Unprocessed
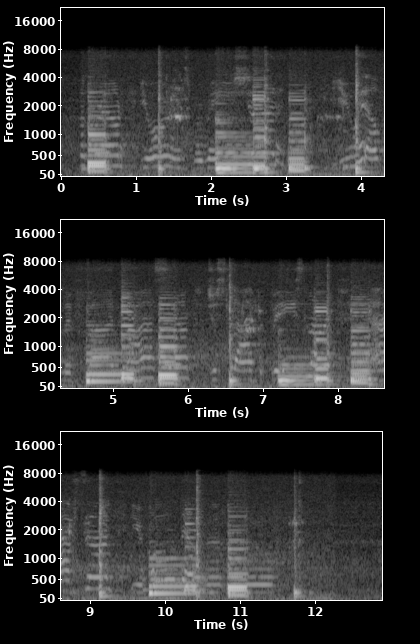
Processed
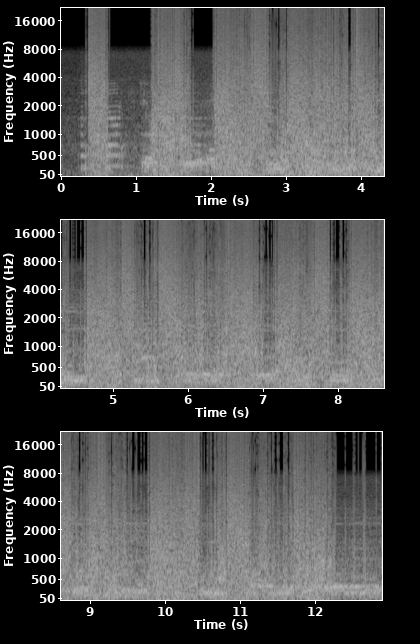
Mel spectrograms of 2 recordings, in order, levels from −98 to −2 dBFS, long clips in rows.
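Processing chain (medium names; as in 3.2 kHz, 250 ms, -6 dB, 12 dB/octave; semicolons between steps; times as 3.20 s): time reversed locally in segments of 33 ms; echo that smears into a reverb 960 ms, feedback 52%, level -5 dB; integer overflow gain 32.5 dB; trim +9 dB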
